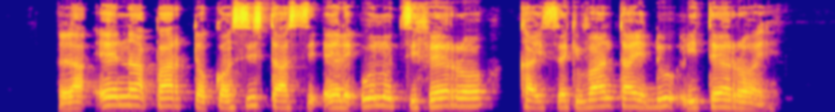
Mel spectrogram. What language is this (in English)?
Esperanto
